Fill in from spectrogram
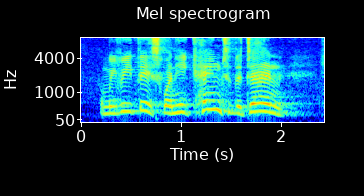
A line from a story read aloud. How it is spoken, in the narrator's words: he cried out with a lamenting voice to Daniel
